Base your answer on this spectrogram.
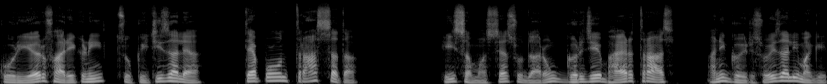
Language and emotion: Goan Konkani, sad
